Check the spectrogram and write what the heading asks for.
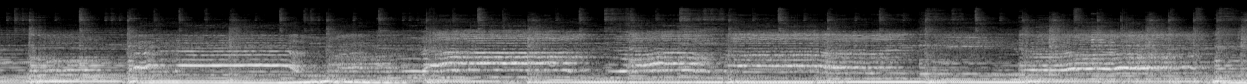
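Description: A small mixed worship team singing a hymn together through microphones, holding long notes, over a steady low accompaniment.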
